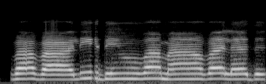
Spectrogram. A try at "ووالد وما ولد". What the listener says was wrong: Your wow is no good. Try again.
